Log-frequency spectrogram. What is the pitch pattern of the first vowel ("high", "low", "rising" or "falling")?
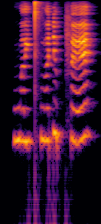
rising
